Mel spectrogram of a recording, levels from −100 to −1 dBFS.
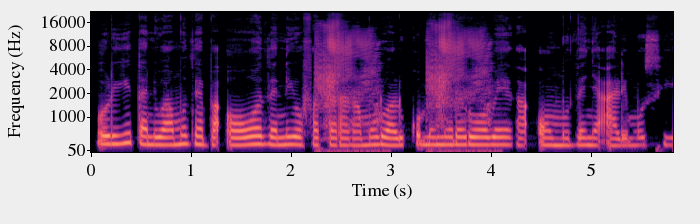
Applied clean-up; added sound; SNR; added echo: classical method spectral subtraction.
